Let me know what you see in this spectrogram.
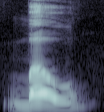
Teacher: واو بول کے آواز ختم کر دینی, اسٹاپ, وائس کو روک دینا ہے. اس طریقے سے واو کو تو ہونٹوں کو گول کر کے ادا کریں گے.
